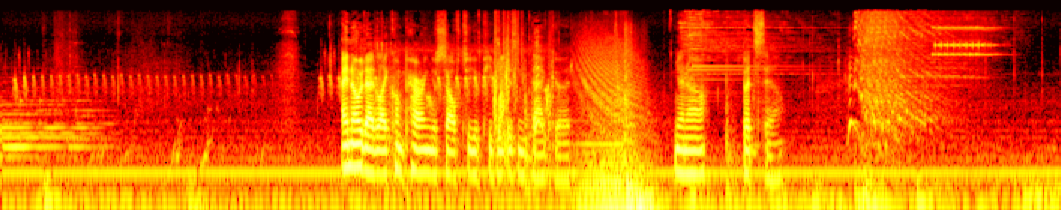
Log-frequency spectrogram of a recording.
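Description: Game music and sound effects chime and jingle.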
